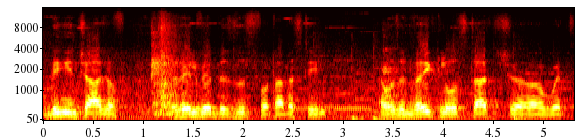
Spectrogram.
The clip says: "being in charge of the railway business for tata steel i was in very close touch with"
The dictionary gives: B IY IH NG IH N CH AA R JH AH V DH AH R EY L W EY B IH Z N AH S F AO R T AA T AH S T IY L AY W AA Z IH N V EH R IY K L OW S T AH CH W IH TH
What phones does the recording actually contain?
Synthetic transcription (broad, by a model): B IY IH NG IH N CH AA R JH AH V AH R EY L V EY B IH Z N AH S F AO R T AA T AH S T IY L AY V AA Z IH N V EH R IY K L OW S T AH CH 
